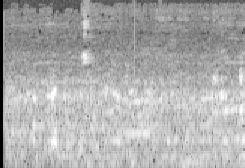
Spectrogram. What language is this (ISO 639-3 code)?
pus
